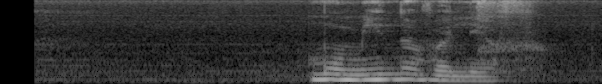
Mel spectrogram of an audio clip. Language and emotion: Russian, neutral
